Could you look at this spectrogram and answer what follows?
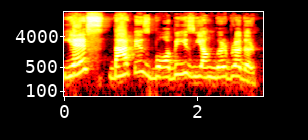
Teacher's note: I am putting a stress on yes. After that, I am taking a short pause, and that pause is also represented by comma.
